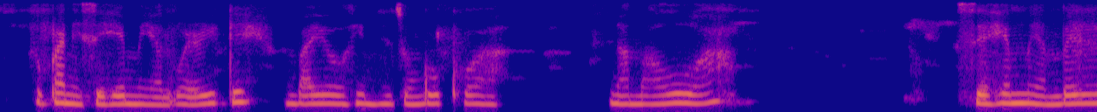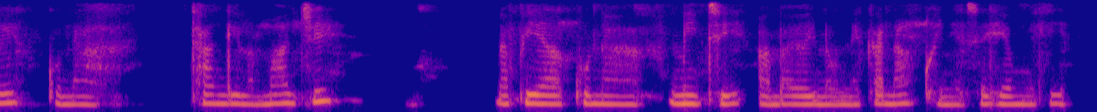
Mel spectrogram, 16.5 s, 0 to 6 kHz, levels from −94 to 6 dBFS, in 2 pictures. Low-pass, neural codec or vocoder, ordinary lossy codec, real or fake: 5.4 kHz; codec, 16 kHz in and 24 kHz out, 1 kbps, XY-Tokenizer; Opus, 24 kbps; fake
